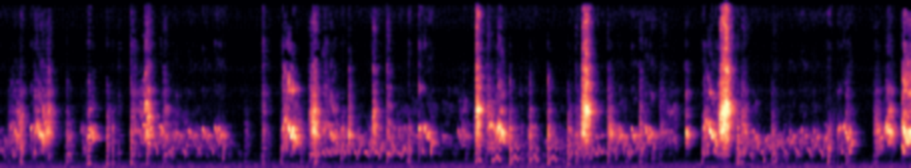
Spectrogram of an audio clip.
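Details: Domestic parakeets, a mother, father and chick, chatter while eating; continuous rapid warbled twitters, clicks and shrill chirps overlapping densely, with loud peaks every second or so throughout.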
